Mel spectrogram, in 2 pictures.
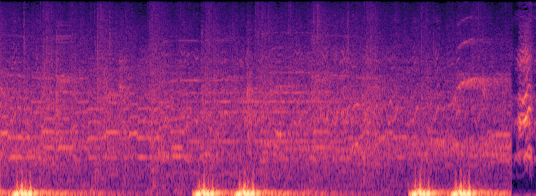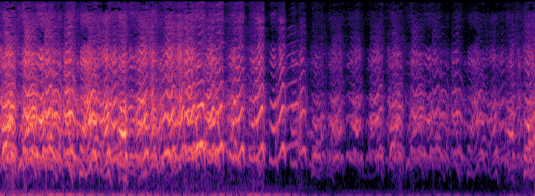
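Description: Deep bass drum hits, mostly in pairs about every two seconds, over a musical backing. About five seconds in this cuts to a group of women laughing and giggling, high and warbling.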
